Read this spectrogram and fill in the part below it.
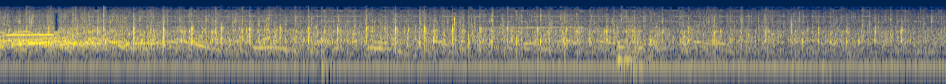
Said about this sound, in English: Can everyone give them another round of applause?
